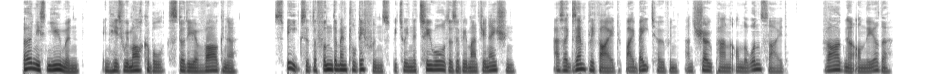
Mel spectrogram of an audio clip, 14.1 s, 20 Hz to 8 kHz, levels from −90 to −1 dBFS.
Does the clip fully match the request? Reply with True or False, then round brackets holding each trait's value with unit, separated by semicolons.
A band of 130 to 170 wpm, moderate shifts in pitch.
True (140 wpm; 5.0 semitones)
